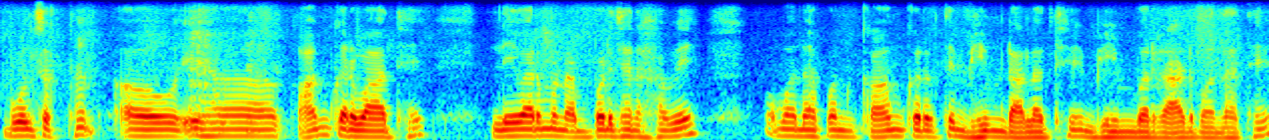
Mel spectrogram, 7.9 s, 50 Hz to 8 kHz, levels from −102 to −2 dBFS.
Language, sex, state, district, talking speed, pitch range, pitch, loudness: Chhattisgarhi, male, Chhattisgarh, Rajnandgaon, 180 wpm, 120-145 Hz, 135 Hz, -17 LUFS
